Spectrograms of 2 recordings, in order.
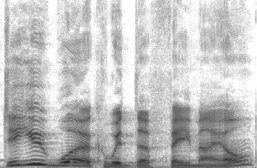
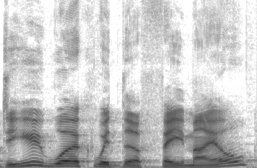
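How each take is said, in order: First: Mock neckbeard stress on "female"; sneering weight on "female". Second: Said in the usual way. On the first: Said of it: "put the exact emphasis on the word female". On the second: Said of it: "The next one's called".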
